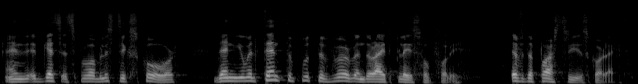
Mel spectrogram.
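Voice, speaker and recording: A man's voice: medium pitch, lively intonation, a little fast. A man giving a technical conference presentation in an informal, explanatory manner.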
